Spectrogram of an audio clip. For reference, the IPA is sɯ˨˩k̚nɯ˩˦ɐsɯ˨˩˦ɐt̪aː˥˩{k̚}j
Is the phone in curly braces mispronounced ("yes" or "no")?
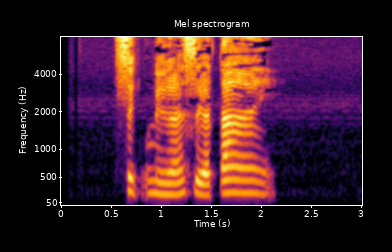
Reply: yes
